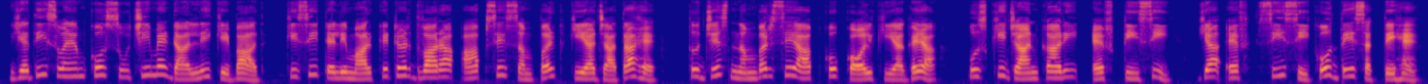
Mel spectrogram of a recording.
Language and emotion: Hindi, neutral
